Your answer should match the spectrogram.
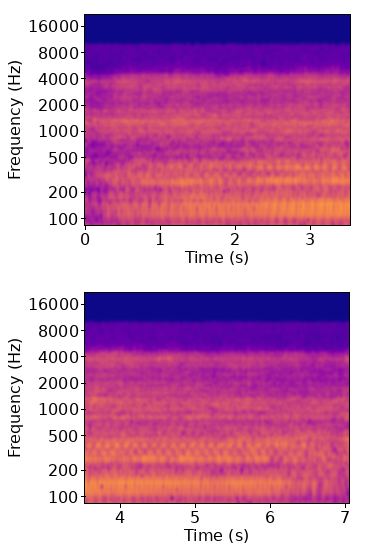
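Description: A small airplane engine drones steadily at low power while taxiing across water toward a shed, a continuous rumbling hum with a faint pulsing beat, fairly loud throughout with no voices.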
